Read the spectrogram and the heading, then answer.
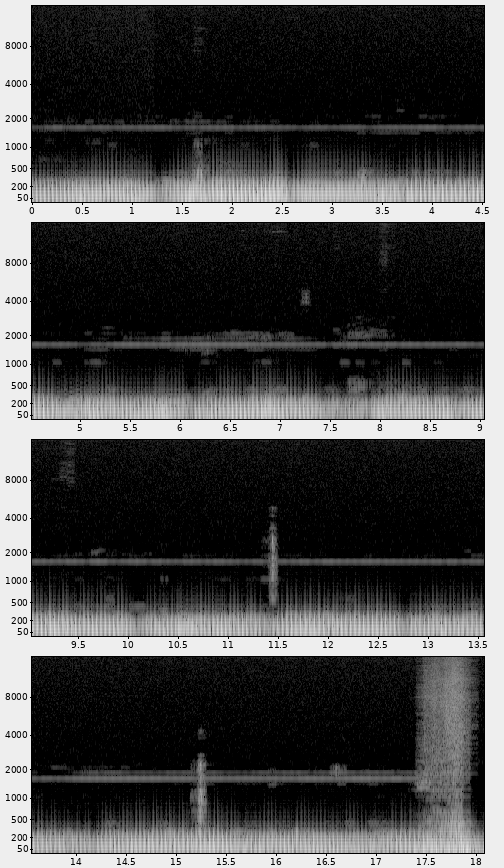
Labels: Are there several loud sounds?
no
